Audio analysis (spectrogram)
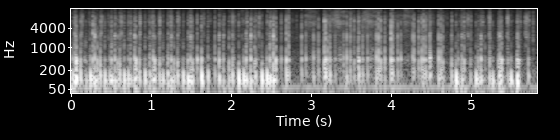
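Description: Long purple nails tap and scratch the back of a small, light blue, structured faux leather handbag held up in the air. The result is a dense, fast stream of dry, crackly ticks and scrapes with a soft, low thud underneath and no ringing after each touch.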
